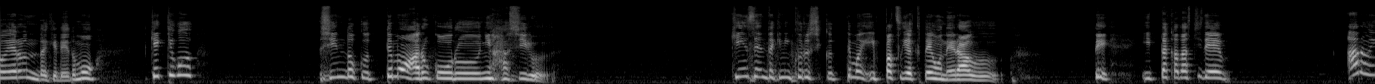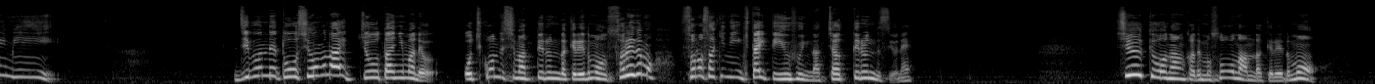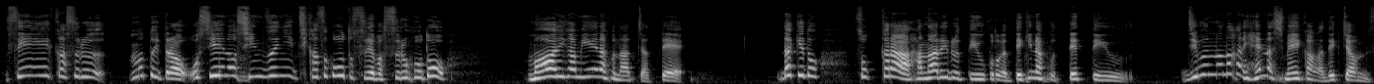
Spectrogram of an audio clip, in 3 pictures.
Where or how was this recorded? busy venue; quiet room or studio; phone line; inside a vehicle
quiet room or studio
